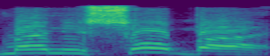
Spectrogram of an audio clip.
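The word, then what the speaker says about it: maniçoba: Maybe the best fish and do not forget to eat man sobba. the interpreter could interpret it correctly because it's money soba as you pronounce it a and there's a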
